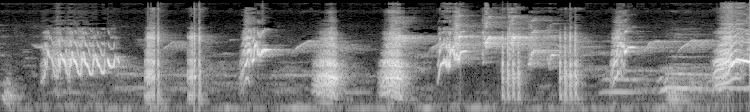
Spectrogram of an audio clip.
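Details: Javan myna used as a training master for caged birds, singing coarse, rasping notes in short bursts about every third of a second, with scratchy chatter ending on a sharp high whistle.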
